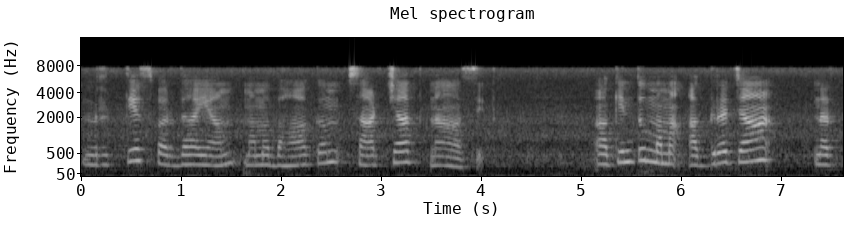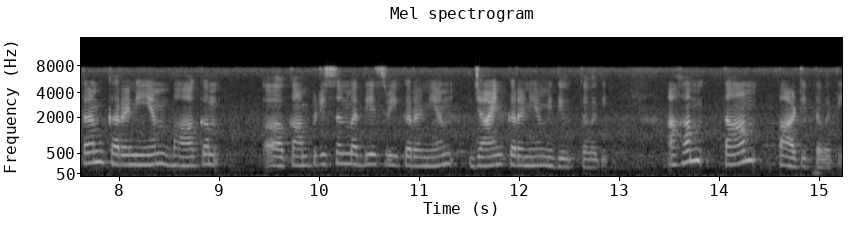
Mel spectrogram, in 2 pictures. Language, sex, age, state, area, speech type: Sanskrit, female, 30-45, Tamil Nadu, urban, spontaneous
